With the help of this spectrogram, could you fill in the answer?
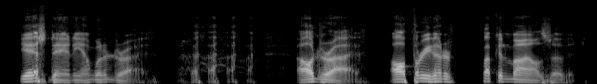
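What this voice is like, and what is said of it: Usual voice. Nothing is said of it.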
